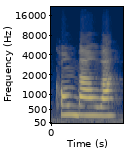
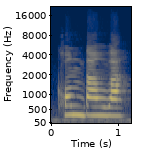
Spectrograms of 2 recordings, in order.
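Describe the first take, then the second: Both takes have the same delivery.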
